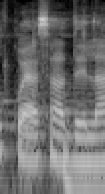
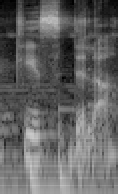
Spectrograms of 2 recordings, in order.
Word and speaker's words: quesadilla: अब इसका प्रोनंसिएशन ना तो क्वैसा दिला है ना तो क्वैशा दिला है, बल्कि इसका प्रोनंसिएशन जो है वो है किस दिला।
